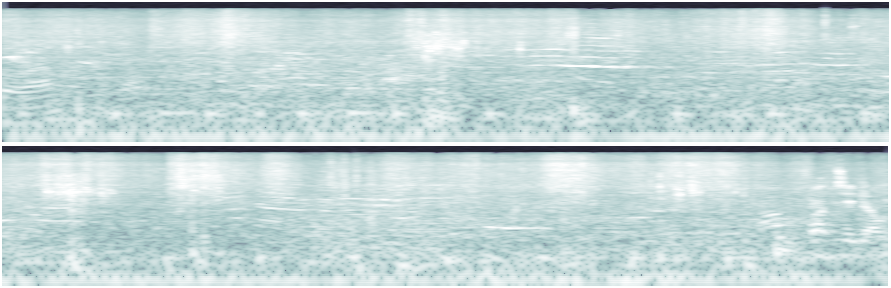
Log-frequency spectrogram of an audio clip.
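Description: A crowd of men and women chatters loudly all around.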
